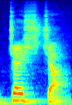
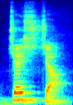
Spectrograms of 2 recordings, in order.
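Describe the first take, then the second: The two takes are said the same way.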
